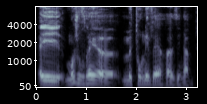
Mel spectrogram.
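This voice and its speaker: A man's voice: mid-range voice, measured pace, dark tone, no echo. A man on a talk show panel, asking the guest questions in formal, elaborate phrasing.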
